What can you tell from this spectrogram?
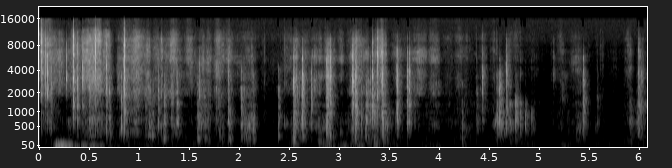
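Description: A folded paper instruction manual being handled, with irregular rustling and crinkling of paper.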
